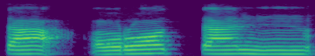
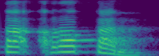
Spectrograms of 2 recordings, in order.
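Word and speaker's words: تارة: Tarotan atau takrotan? Tarotan, nggak ada Iya. hamzah. Oke, bagus. Nggak ada hamzahnya, betul.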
